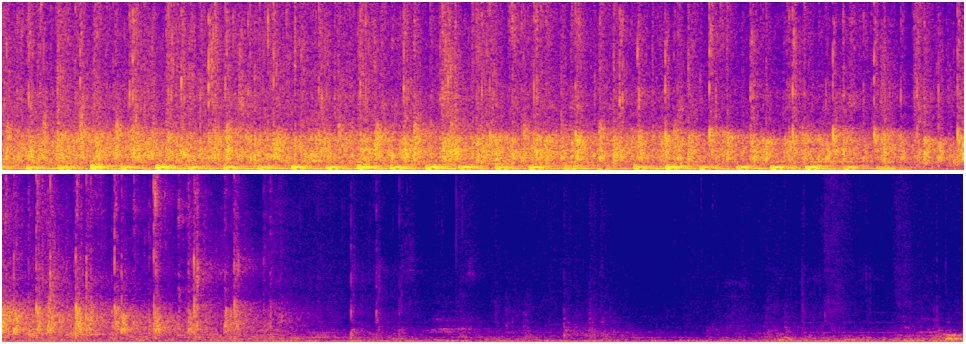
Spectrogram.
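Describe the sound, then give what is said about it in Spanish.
An audience applauds at a multicultural gathering in Salta, with sustained, dense clapping for about half the stretch that then dies away to scattered claps and near quiet. “fuerte los aplausos a toda su gente”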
